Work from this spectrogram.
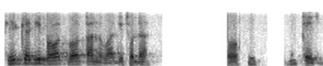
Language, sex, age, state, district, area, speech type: Punjabi, male, 45-60, Punjab, Tarn Taran, rural, conversation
